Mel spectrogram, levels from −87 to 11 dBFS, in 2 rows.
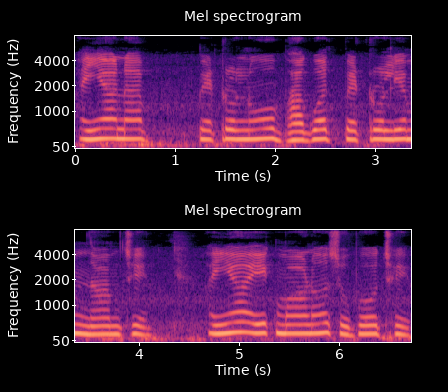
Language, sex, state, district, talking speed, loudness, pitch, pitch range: Gujarati, female, Gujarat, Gandhinagar, 105 wpm, -13 LUFS, 240 Hz, 225-250 Hz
